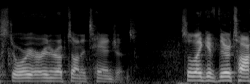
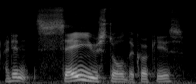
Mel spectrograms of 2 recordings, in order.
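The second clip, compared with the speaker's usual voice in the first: softer, weight on "say", rising at the end; stress on say; 2 semitones lower, 5 dB quieter than usual. Shown as a demonstration. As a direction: push "say", as in it was only implied. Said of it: "See how many different ways you can say it".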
